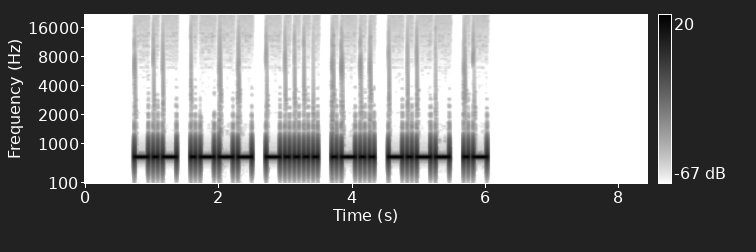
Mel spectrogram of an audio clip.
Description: Morse code, heard as a keyed tone, about 17 wpm, 700 Hz. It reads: KJ6LYA
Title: USA Call Signs - 6 Characters - Repeated 2x - 17wpm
